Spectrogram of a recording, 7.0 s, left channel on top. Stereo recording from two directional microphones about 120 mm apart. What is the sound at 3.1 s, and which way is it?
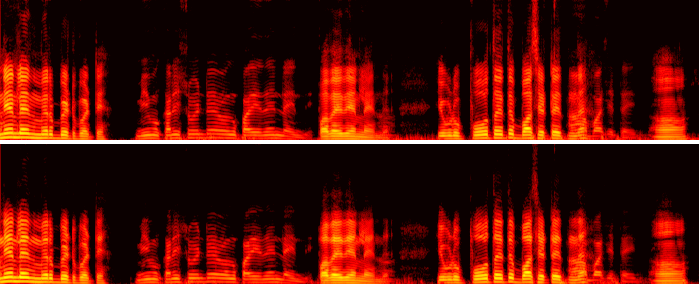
Speech, 25° left (ahead or behind).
